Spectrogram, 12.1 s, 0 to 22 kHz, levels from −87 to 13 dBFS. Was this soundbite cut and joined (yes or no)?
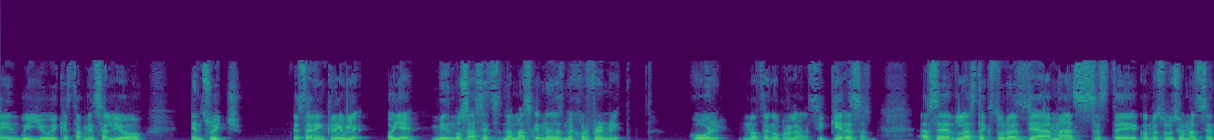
no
